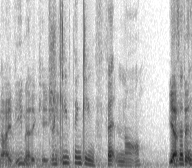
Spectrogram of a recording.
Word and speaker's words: fentanyl: addicted to, I guess like pills basically, and then they have the fentanyl in the pills.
